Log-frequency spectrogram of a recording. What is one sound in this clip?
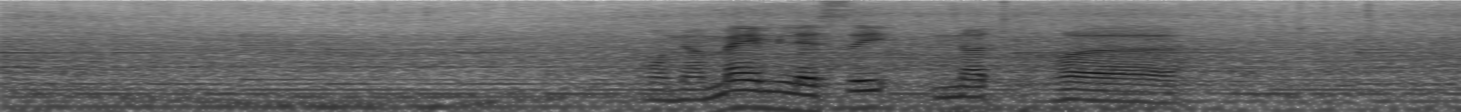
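A tractor engine hums steadily at low idle.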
